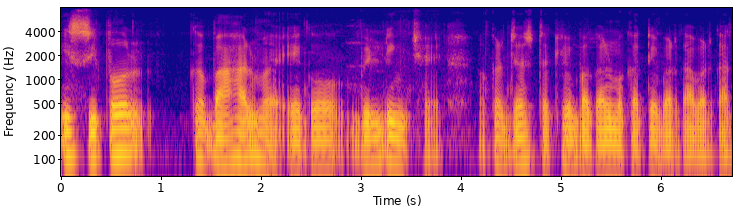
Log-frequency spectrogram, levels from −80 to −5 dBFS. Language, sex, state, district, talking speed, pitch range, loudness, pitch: Maithili, male, Bihar, Supaul, 145 wpm, 75-100 Hz, -19 LUFS, 85 Hz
